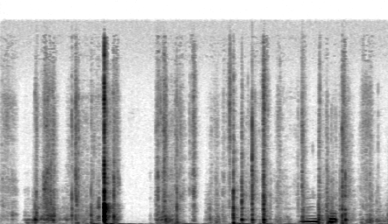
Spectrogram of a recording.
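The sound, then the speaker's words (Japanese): A package being opened, with faint bursts of crinkling, rustling and tearing and one sharp snap partway through. The handling comes in short irregular bursts with quiet gaps between them. “あ、え、これどうやって開けるの。こうか。”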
